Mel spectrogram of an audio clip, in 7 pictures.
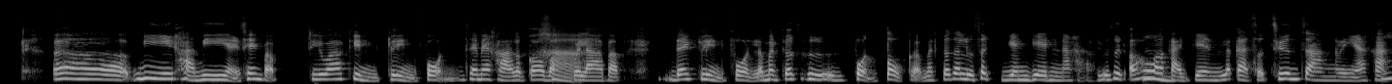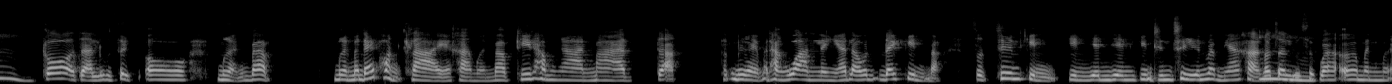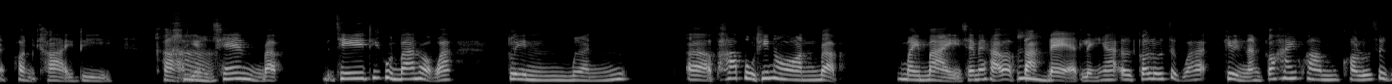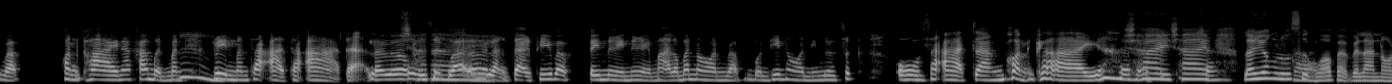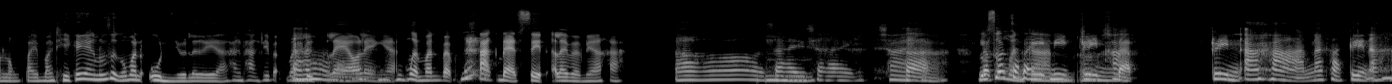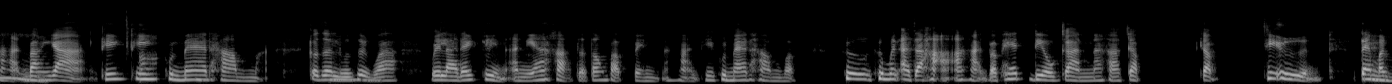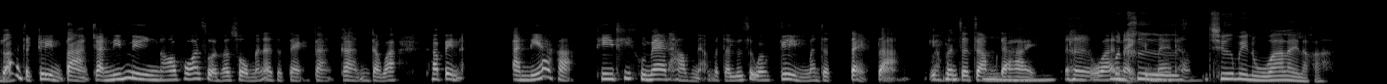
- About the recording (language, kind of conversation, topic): Thai, unstructured, เคยมีกลิ่นอะไรที่ทำให้คุณนึกถึงความทรงจำเก่า ๆ ไหม?
- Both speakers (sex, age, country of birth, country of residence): female, 40-44, Thailand, Sweden; female, 40-44, Thailand, Thailand
- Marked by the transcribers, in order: laughing while speaking: "คลาย"; chuckle; chuckle; tsk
